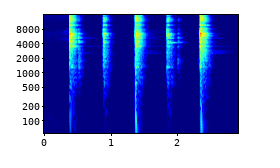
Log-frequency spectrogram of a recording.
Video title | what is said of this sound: Retro Specialised Rockhopper FS Comp Gets some major upgrades | When it's bottomed out and it's set, you'll hear that kind of ting difference as well in the knocking sound.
